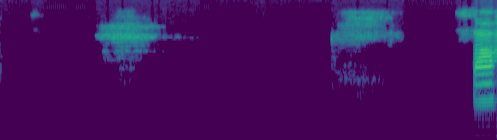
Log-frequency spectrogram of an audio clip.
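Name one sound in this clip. A woman breathes out audibly.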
